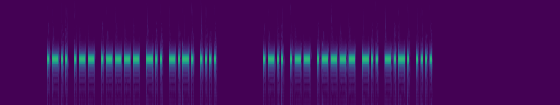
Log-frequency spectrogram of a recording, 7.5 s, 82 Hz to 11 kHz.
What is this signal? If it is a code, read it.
Morse code, heard as a keyed tone, about 40 wpm, 700 Hz. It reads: LW1DCH LW1DCH
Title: DXCC-100 Call Signs - 6 Characters - Repeated 2x - 40wpm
